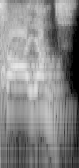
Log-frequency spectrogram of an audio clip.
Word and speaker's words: Triumph: Okay, how do pronounce this word? Triumph पढ़ना, कैसा पढ़ना इसको? Triumph.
